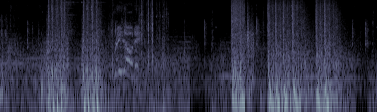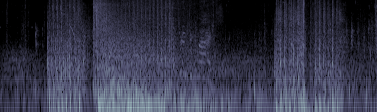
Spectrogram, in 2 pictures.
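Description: Gunfire bursts loudly in quick rattling volleys.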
